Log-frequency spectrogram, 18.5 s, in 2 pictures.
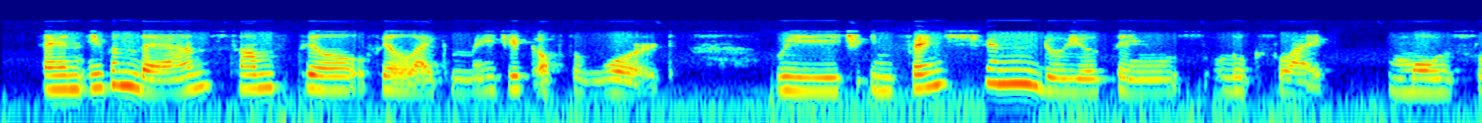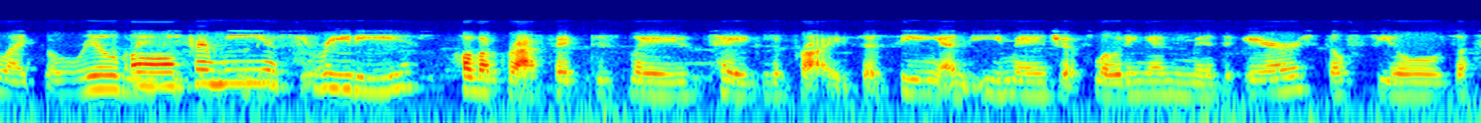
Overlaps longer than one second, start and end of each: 10.1-11.4

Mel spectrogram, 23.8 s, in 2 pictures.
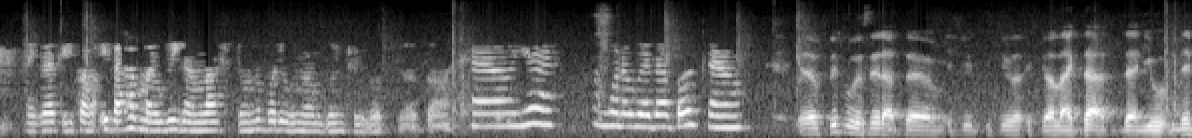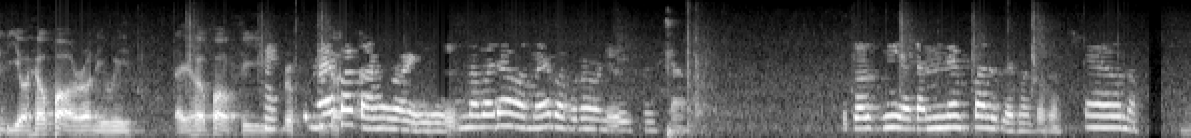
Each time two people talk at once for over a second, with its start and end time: none

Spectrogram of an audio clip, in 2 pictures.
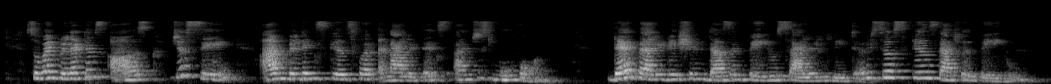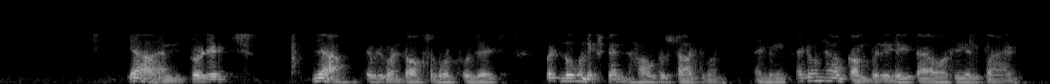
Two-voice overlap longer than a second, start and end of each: none

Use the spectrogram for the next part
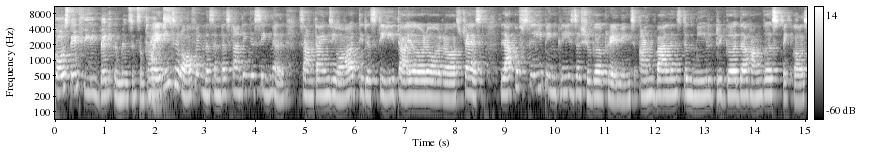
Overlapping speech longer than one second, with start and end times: none

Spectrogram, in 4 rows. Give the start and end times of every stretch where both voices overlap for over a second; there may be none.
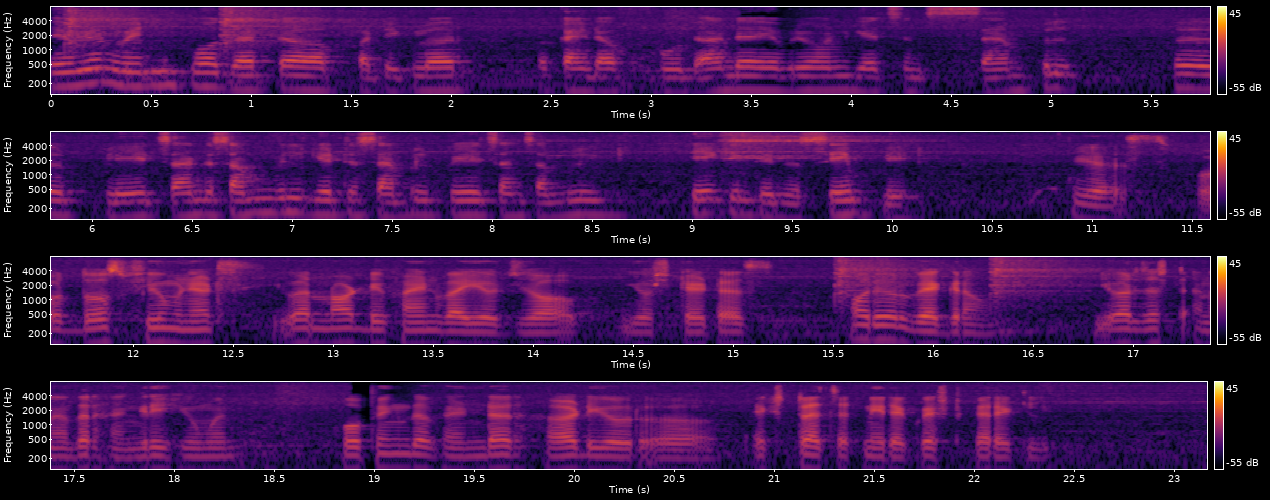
none

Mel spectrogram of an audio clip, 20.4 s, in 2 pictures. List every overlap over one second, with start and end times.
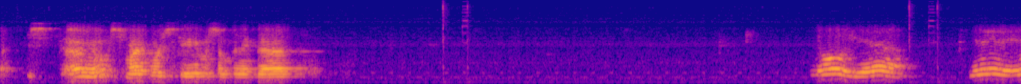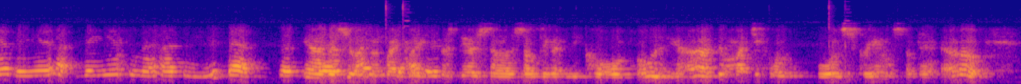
13.4-14.6

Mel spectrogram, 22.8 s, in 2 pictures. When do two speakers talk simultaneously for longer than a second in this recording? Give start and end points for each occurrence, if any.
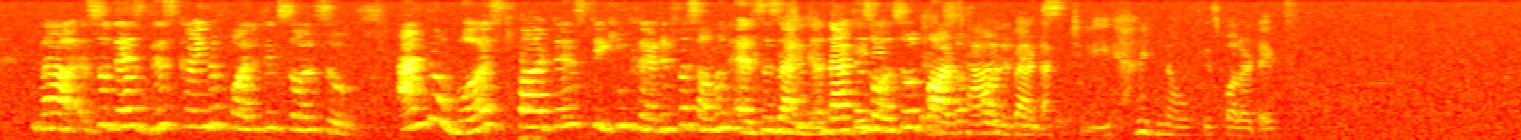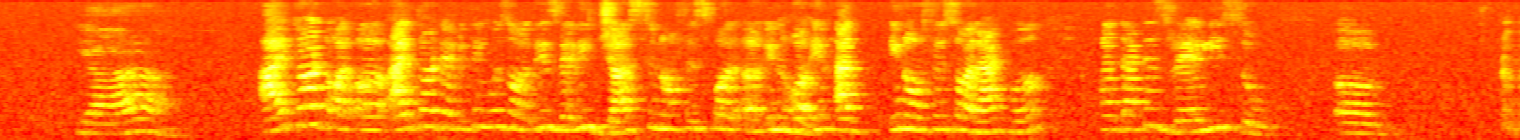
5.8-8.0

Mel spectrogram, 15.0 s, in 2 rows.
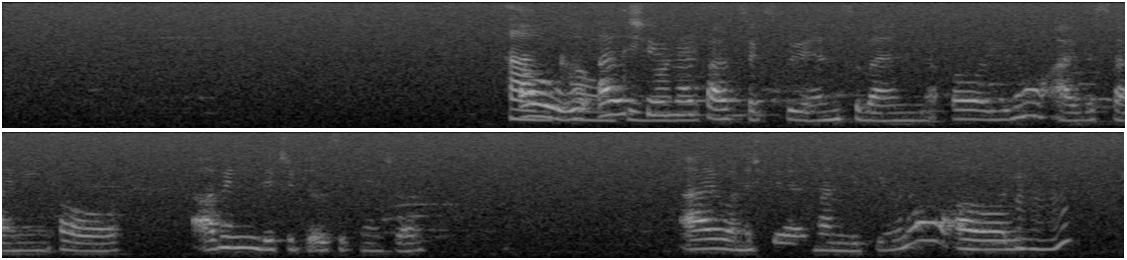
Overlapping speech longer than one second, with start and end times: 3.4-4.6

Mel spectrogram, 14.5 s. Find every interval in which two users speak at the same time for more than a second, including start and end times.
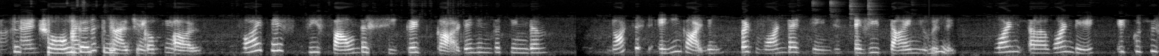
0.9-2.4

